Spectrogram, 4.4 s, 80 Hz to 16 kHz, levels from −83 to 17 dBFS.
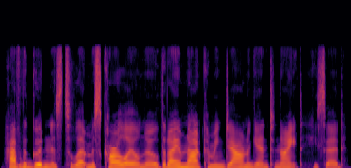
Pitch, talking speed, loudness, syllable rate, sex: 220 Hz, 260 wpm, -18 LUFS, 5.9 syllables/s, female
